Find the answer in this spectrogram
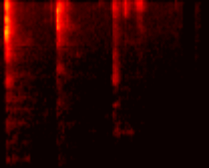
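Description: Nearly silent, with a few faint brief clicks from a silicone mold being flexed in the hands to release a cured resin casting.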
